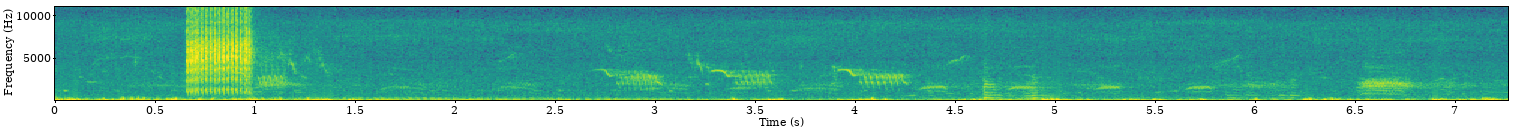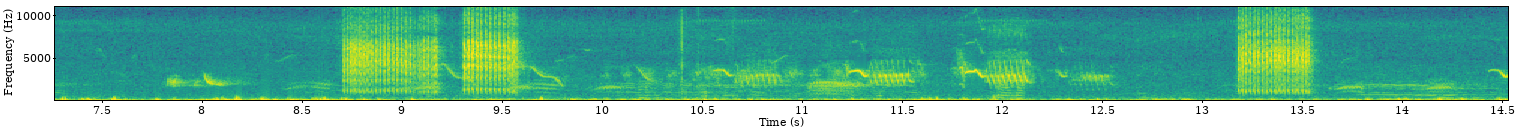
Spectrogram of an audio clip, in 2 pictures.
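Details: Shrike giving loud, harsh, rasping screeches: one near the start, a close pair around the middle and one near the end. Faint chirps and whistles from other birds fill the gaps over a steady low rumble.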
